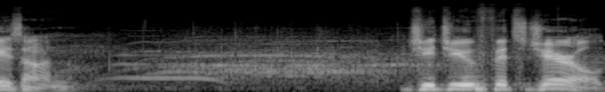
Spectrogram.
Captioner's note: audience cheering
